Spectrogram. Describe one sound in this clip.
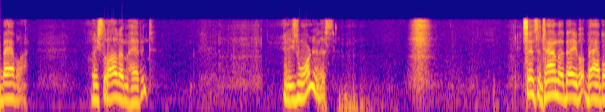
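A middle-aged man speaks calmly and slowly into a microphone, with pauses.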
